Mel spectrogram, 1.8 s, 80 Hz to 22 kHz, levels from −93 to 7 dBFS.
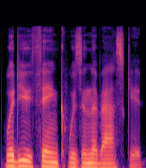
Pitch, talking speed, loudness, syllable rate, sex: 110 Hz, 260 wpm, -17 LUFS, 5.3 syllables/s, male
